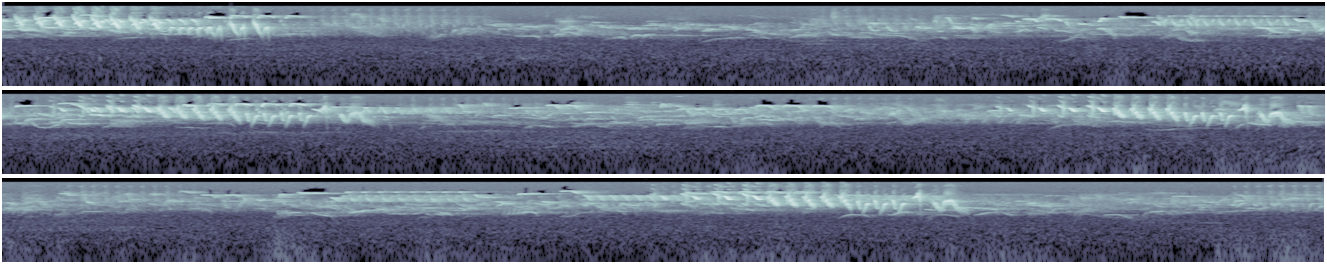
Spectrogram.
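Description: Birdsong chorus of many small songbirds chirping, with one louder bird repeating a fast trilled song phrase about every seven to eight seconds.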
